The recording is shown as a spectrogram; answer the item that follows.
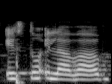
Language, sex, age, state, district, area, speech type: Punjabi, female, 18-30, Punjab, Tarn Taran, rural, spontaneous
